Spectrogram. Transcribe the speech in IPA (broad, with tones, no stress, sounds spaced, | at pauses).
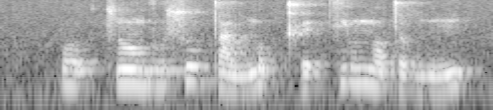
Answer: p o˨ ʔ t͡s ɔ̃˧ ɡ u˧ s u˥˧ t̪ a˨˩ w ŋ o˦ ʔ kʰ e˨ ʔ t͡s j u˦ n̪ ɔ˧ t̪ ə˧ b ĩ˨˦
